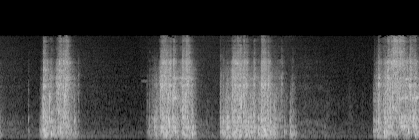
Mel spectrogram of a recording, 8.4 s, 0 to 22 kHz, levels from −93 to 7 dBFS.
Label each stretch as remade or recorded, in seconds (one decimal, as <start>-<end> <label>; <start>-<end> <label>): 0.0-2.8 recorded; 2.8-5.9 remade; 5.9-8.4 recorded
